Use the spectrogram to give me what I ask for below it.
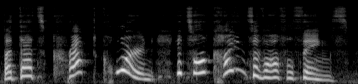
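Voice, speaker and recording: Woman putting on a high, indignant fussy wife. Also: wildly swooping pitch, slow, a bit bright, no room sound, exaggerated voice. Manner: exclaiming, indignant. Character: exasperated, fussy married woman, easily scandalized. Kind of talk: children's storybook character reading.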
